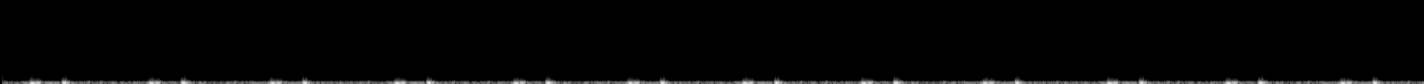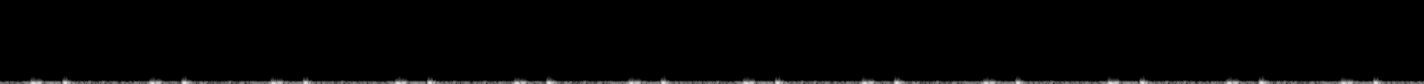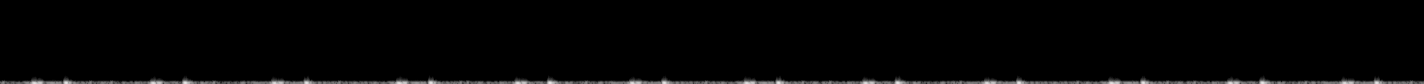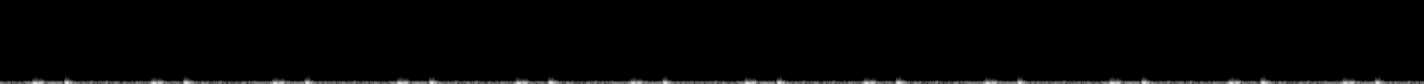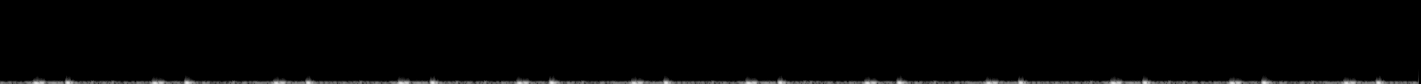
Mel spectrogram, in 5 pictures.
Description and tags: My heartbeat recorded using a Shure dynamic microphone and Adobe Audition. Sounds very dark, my sunblind vibrates when I'm turning the volume up far enough :D
human, heartbeat, nature, heart, tension, hard, bass, beat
